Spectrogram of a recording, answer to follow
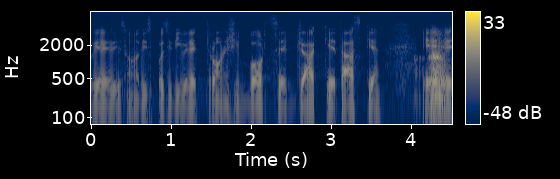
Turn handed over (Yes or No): No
